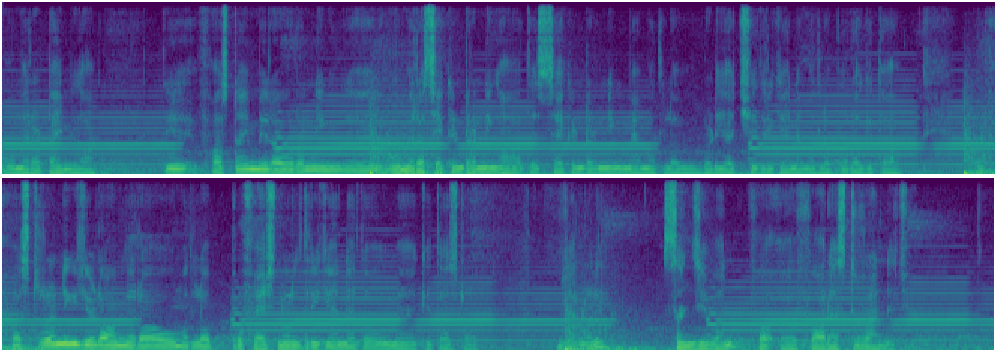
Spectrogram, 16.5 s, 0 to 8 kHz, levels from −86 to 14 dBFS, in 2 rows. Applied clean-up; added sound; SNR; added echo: none; Explosion + Wind instrument, woodwind instrument; 8 dB; none.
